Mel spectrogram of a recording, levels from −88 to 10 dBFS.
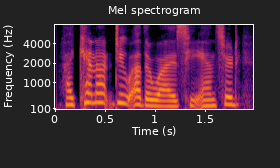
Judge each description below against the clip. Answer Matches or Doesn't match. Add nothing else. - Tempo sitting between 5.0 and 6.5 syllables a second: Doesn't match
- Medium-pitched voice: Doesn't match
